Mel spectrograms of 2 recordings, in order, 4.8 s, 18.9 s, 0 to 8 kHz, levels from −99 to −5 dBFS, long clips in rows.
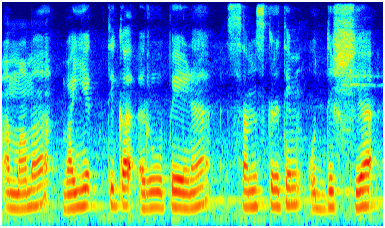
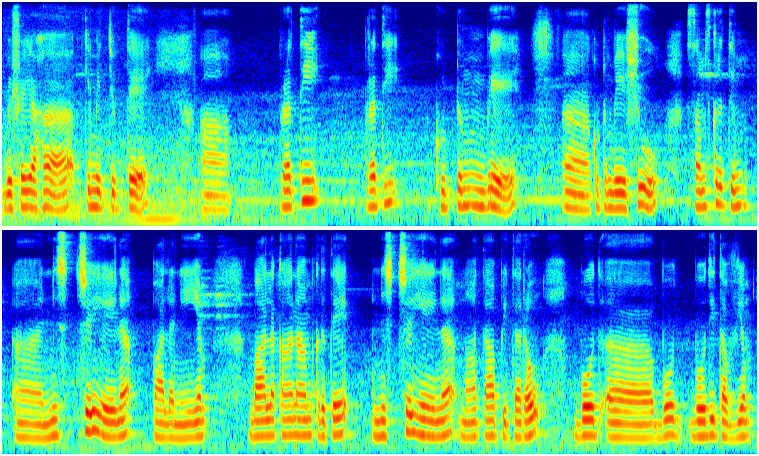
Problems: constant background noise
